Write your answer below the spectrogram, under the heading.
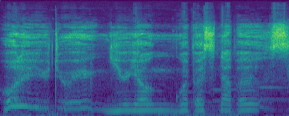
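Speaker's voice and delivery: put-on very high, strained, straining old man voice. Doing the voice the speaker uses in a game: strained old man voice. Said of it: "That old man, it just sounds like he's constipated or something. It's like the one I do in in the game".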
